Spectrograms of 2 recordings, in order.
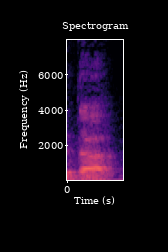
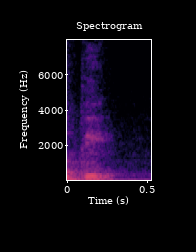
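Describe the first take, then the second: First: The word ends in a short 'uh' vowel. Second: The word ends in a long 'ee' vowel. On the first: "दा है जैसे दा पढ़ते" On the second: "हमने इसको दी बोला हो"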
